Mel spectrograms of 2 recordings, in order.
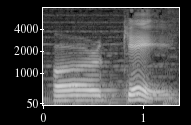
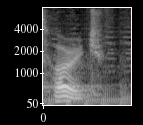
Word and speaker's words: Hergé: Hergé. Is that how it's pronounced? I always pronounced it as Herge. Obviously, there's a... that... whatever you call that E.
